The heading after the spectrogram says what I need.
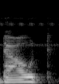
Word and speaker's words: doubt: आप एग्जांपल ले सकते हैं, जैसे DOUBT, तो यहाँ पे जो बी है वो साइलेंट है, हम इसका उच्चारण करते हैं डाउट, ना कि डाउट। अगर आप बी का साउंड का उच्चारण लेते हैं, ठीक है, प्रोनाउंस करते हैं, तो आपका गलत हो जाएगा।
